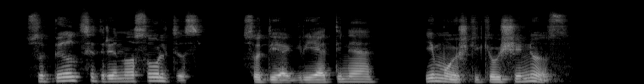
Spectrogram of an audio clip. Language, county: Lithuanian, Klaipėda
